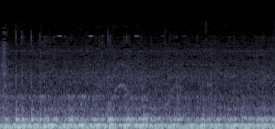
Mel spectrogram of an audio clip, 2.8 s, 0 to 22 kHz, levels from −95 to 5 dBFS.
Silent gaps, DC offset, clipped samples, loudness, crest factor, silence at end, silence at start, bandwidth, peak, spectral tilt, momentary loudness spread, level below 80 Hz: none; under 0.1%; under 0.1%; -29 LUFS; 12 dB; 0 s; 0 s; 7.4 kHz; -16 dBFS; -10 dB/octave; 3 LU; -34 dBFS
